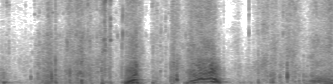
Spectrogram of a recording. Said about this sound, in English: Do you listening know what it is? That has got to be a zipper. And it's coming from the kitchen.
